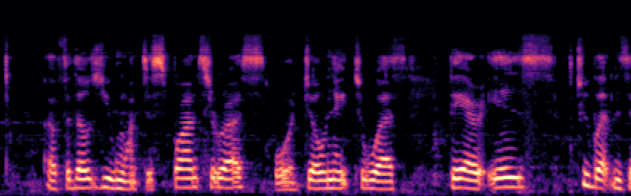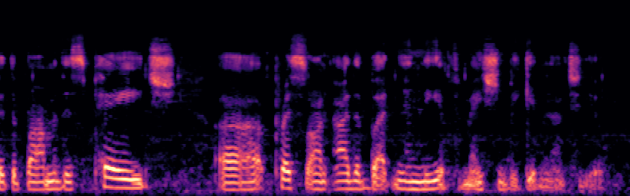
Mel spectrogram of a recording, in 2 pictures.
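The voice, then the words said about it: Tired-sounding voice. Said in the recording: “as you can hear in my voice, I'm a little um, tired.”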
